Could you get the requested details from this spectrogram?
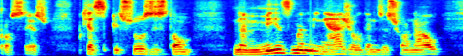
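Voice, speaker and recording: A man speaks in a somewhat breathy voice with ordinary pitch variation. The background is quiet. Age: 60s. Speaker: business speaker. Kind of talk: webinar talk. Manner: halting.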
